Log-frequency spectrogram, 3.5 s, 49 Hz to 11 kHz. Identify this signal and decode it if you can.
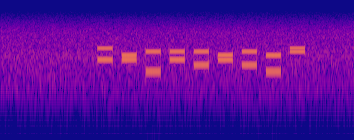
Multi-frequency trunk signalling (R1, as on North American trunks), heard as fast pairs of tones, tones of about 150 ms, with phone line noise. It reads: KP 6798684 ST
